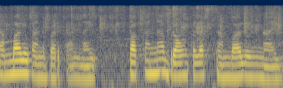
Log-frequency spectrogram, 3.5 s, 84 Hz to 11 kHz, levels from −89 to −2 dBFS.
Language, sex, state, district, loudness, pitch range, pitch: Telugu, female, Andhra Pradesh, Sri Satya Sai, -18 LUFS, 150-175 Hz, 160 Hz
